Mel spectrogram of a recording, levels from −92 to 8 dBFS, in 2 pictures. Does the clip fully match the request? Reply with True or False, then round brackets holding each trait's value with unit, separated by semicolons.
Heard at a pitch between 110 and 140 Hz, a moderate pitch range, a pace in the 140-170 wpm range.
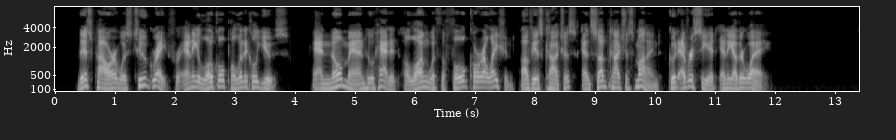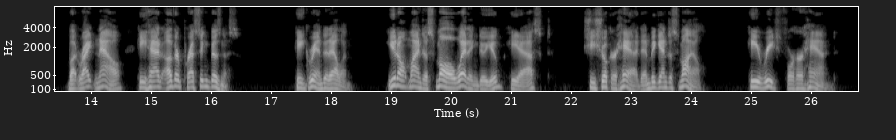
True (135 Hz; 4.9 semitones; 150 wpm)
